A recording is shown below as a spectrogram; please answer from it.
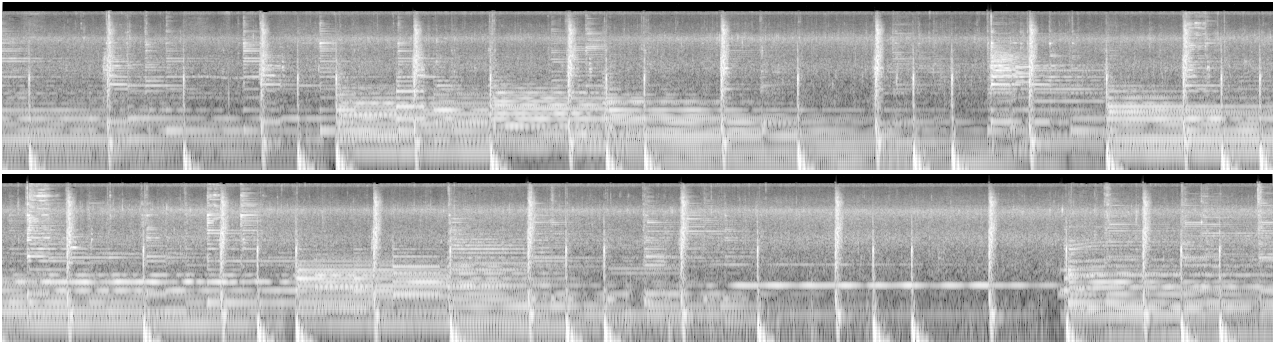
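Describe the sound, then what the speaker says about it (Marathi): Heavy rain falling hard in a village, a continuous loud wash of drumming with sharp, irregular drip and splash impacts throughout and no speech. "आपण एवढा पाऊस सुरू आहे जोरात"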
